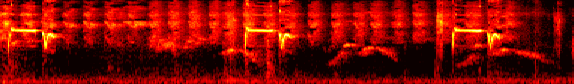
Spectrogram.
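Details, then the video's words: Red-headed prinia repeating high whistled phrases that end in a quick drop, over a steady background of faint rapid chattering and soft gliding notes. "prenjak apapun langsung nyautt gacor dengan prenjak gacor ini"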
